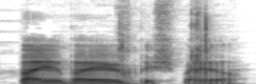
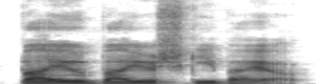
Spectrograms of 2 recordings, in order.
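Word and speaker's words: Баю-баюшки-баю: Yeah, the Huntress sings Bayo Bayo Bish Bayo. With the huntress, what? It was very adorable. You mispronounced it, and it was the best thing ever.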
